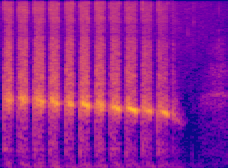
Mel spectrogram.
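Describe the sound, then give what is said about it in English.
A voice imitates a wood duck's whistle: a quick run of about eleven short, squeaky whistled notes, fairly loud, slowly dropping in pitch before stopping abruptly. “No, it was probably a wood duck actually.”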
